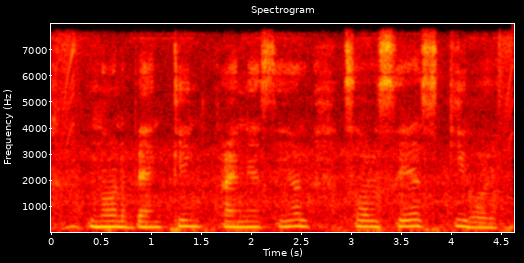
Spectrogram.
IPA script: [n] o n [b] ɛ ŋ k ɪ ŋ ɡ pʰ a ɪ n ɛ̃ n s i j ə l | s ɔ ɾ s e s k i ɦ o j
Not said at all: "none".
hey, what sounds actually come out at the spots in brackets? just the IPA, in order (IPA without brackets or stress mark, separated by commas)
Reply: n, b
